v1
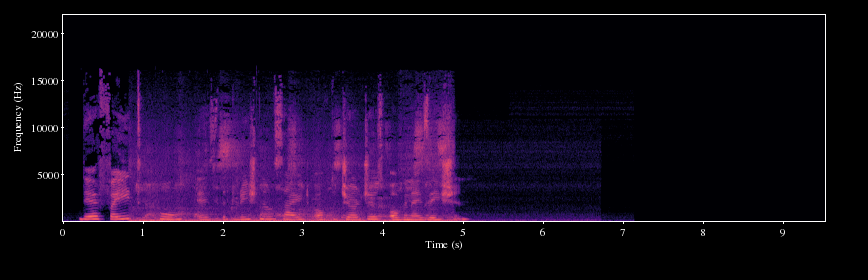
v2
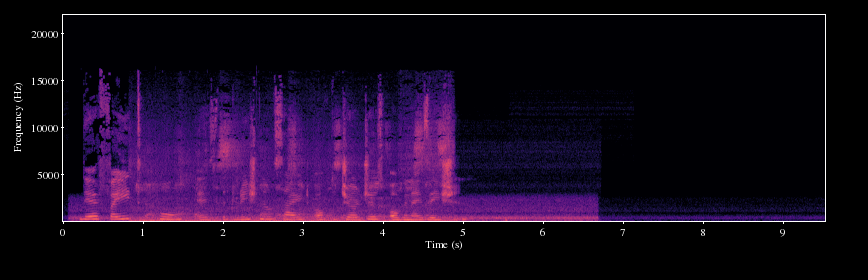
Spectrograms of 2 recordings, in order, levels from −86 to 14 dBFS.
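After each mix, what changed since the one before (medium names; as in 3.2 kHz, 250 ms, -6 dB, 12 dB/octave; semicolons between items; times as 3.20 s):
first sound: unmuted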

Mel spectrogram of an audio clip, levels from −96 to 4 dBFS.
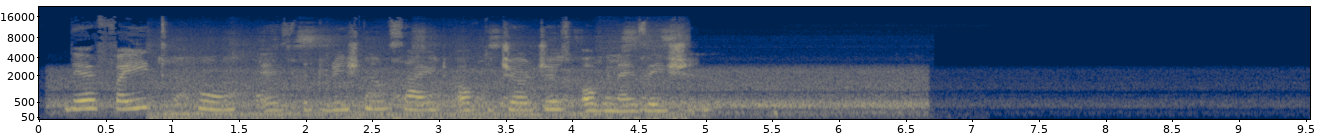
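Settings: first sound: remove distance through air 460 m; master: add tone controls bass -8 dB, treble -10 dB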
